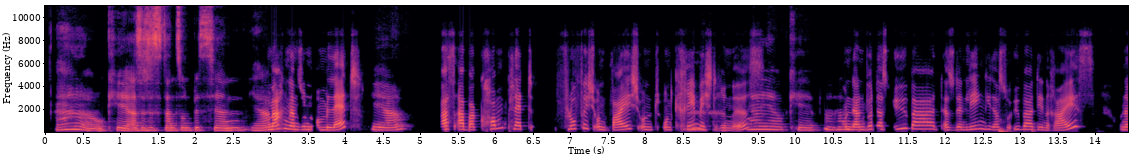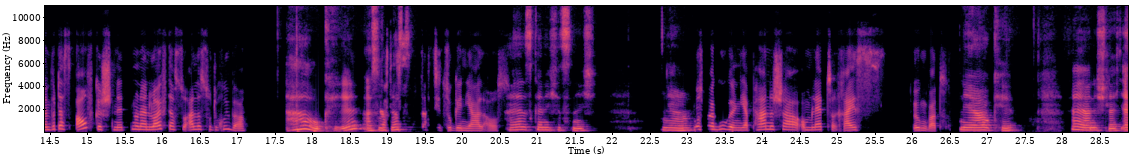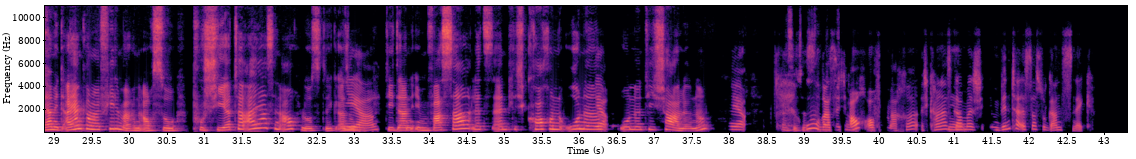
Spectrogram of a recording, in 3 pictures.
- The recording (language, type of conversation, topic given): German, unstructured, Magst du lieber süße oder salzige Snacks?
- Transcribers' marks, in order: static; distorted speech; tapping; other background noise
